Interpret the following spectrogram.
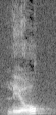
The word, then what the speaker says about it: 流: Pronounced liu, it means to flow, wander aimlessly, or spread unchecked.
